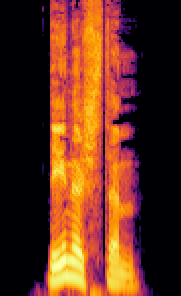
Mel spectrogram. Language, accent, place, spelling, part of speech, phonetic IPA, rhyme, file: German, Germany, Berlin, dänischstem, adjective, [ˈdɛːnɪʃstəm], -ɛːnɪʃstəm, De-dänischstem.ogg
- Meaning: strong dative masculine/neuter singular superlative degree of dänisch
